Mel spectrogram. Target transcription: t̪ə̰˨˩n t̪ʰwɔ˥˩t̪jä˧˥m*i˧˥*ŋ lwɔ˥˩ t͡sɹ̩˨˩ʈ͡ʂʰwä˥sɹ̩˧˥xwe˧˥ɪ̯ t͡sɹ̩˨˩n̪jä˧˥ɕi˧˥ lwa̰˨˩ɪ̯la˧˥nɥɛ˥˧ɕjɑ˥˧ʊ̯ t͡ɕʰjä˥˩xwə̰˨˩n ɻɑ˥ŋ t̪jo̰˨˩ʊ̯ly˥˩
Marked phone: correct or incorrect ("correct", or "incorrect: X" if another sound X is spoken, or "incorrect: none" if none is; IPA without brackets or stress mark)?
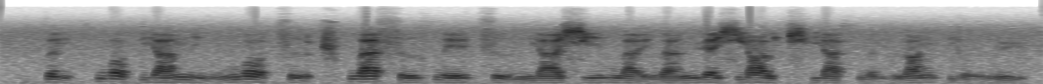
incorrect: ḭ˨˩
